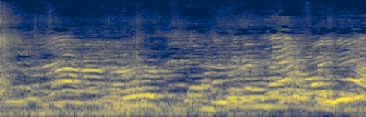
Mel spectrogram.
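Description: Children and adults talking and calling out over one another, with high children's voices.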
